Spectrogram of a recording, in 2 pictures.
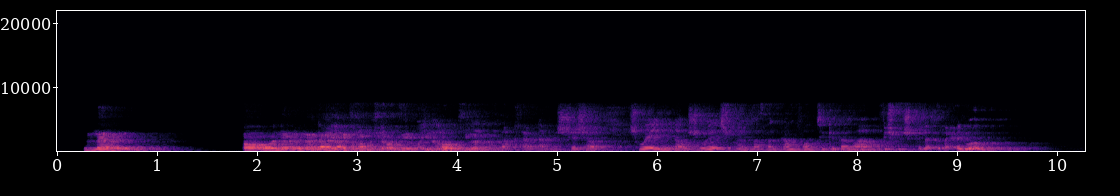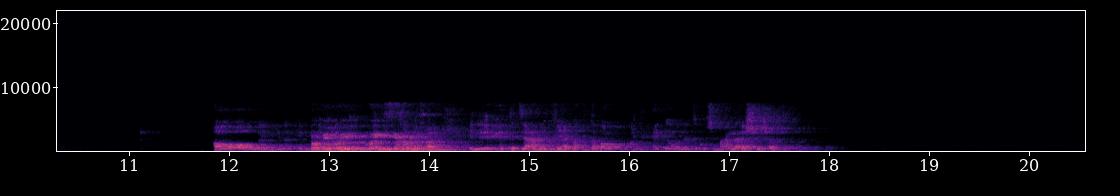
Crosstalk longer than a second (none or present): present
